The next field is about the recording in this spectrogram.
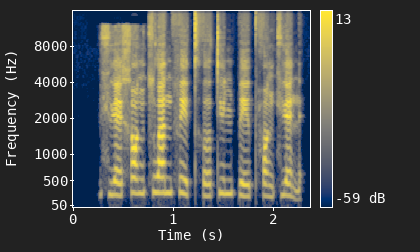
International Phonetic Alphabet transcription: ɕ ɥ ɛ˧˥ x ɑ˥ ŋ t͡s w a˥ n f e˥˩ ɪ̯ t̪ʰ ɤ˧˥ t̪ y˥ n p e˧˥ ɪ̯ pʰ ɑ˧ ŋ t͡ɕ ɥ ɛ˥˩ n

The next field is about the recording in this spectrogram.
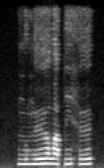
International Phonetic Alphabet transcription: ŋ u ŋ øː lˠ a p i h ø

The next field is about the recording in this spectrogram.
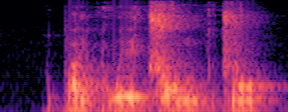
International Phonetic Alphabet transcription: p a˧ j k w e˥˧ t͡ɕ ɔ˥˧ ŋ ə˨ k̚ t͡ɕ ɔ̃˦

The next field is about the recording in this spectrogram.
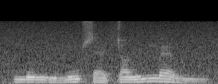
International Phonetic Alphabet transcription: m o˧ ŋ ɯ˨ m ũ˦ ɬ æ˧ ç ɑ˦ ɳ y˦ m æ˦˨ β i˨

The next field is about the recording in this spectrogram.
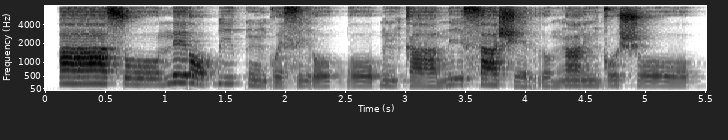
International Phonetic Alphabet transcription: aː˦ s oː˨ n e˦ ɾ ɔ˨ ɓ i˦ kʷ ũ˨ ɡʷ e˨ s i˨ ɾ oː˨ ɡ͡b oː˨ ɓ ĩ˨ k aː˨ n i˦ s a˦ ʃ e˨ r ʊ˨ ŋ ã˦ ɾ ĩ˦ ɡ ʊ˦ ʃ oː˦

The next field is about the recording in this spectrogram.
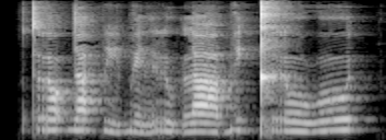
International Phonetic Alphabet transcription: t r ɔ˦˥ ʔ d a˦˥ ʔ p iː˩˦ b e˩˦ n r u˨˩ ʔ l aː˧ b i˦˥ t̚ kʰ r oː˧ w oː˦˥ t̚

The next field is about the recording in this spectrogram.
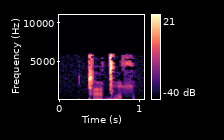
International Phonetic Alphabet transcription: ǁ a ɡ͡ǀ ɛ x

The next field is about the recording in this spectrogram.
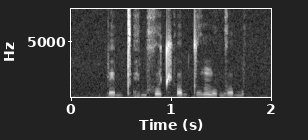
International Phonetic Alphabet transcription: p e˩˧˩ b tʼ ɛ̤˩˧ b x u˥ t͡ʃʼ o˥ b t o̤˥ m u˩˧˩ ɡ ʊ˩˧˩ b

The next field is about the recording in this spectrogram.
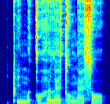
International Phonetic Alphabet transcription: pʼ i˦ m ə˧ ɡ ɔ˧ ɦ ə˦ l ɛ˧ d ɔ˧ ŋ æ˨ s ɔ˦˨

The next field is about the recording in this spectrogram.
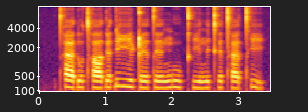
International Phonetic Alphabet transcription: t̪ʰ æ ɗ u tʰ a ɗ ɪ ɗ iː ʈ ɪː t̪ ɪː ŋ u kʰ i n i kʰ ɪ tʰ æ tʰ i

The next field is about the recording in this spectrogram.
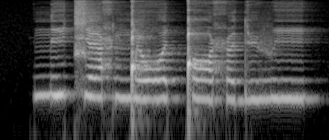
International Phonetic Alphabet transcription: n i t͡ɕ ɛː ħ ŋ͡ǃ ʏ ʁʷ e ǃ ɔ ħ ʏ d y v i

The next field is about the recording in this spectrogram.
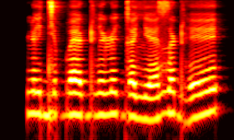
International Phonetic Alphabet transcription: ɳ i dʲ ɛ b ɛ ɖʱ i ɭ i ɡ ɛ lʲ ɛ z ə ɖʱ e

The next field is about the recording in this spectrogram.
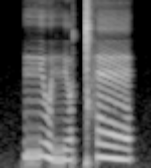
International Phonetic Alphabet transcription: rʲ o rʲ ɔ ǀʰ ɛ

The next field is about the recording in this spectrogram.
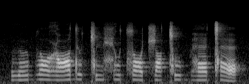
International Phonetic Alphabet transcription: ð ɵ b l ɔ ɣ ɑ d ɵ ǀ y ɕ u t͡s ɔ t͡ʃ ɑ ǀ u bʱ æ ǀ æ

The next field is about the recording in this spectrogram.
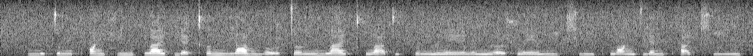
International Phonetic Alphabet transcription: m u˧˥ t̪ ʊ˧˥ ŋ pʰ ɑ˥˩ ŋ ɕ y˥ n k w a˥ ɪ̯ p j ɛ̰˨˩ kʰ ɤ˥˧ ŋ l j ɑ˥˩ ʊ̯ m j o̰˨˩ ʊ̯ t̪ ɤ˧˥ ŋ m w a˥˩ ɪ̯ kʰ w ä̰˨˩ t̪ y˦ k ʊ˥˩ ŋ ɻ w e˥ ɪ̯ l ʊ˧˥ ŋ ɻ ɤ̰˨˩ ʂ w e˧˥ ɪ̯ m i˥˧ t͡ɕʰ i˥˧ ŋ pʰ w ɑ˥˩ ŋ t̪ j ɛ˥ n pʰ ä̰˨˩ t͡ɕʰ i˧˥ ŋ

